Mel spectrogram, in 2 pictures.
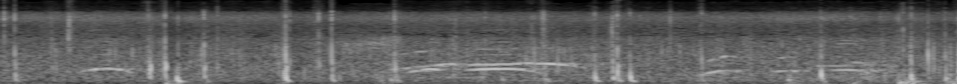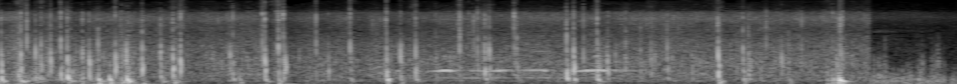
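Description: Heavy rain pours steadily at Kankeshwar temple, Alibaug, with dense crackling drops on a surface and occasional voices faintly audible beneath the downpour.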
